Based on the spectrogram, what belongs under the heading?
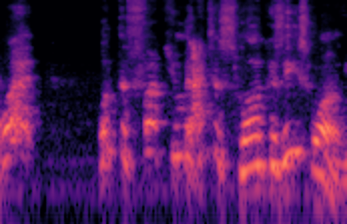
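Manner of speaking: high, outraged what; indignant disbelief. Retold or imitated. Young guy told he's going to jail, high outraged disbelief. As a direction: squeal it like you can't believe it. Guy baffled at being jailed.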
